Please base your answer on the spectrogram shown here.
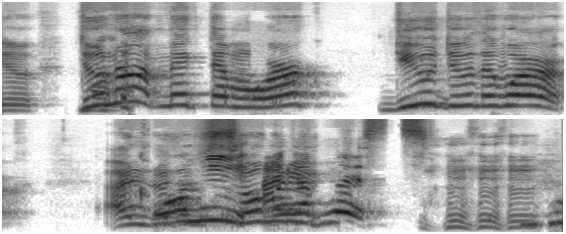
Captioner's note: murmurs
